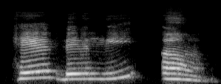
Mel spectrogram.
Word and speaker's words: rebelião: Rebelião é uma palavra oxítona, certo?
